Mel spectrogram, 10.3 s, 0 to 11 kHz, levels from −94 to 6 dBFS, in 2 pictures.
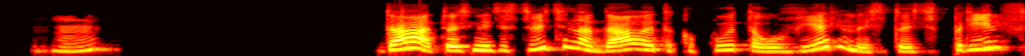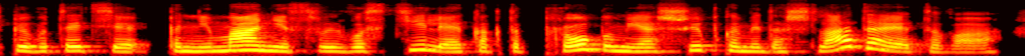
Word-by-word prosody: Мгм. 220 Hz, +6 st, -11 dB, 1.3 s
Да, 370 Hz, -, +10 dB
то -, -, +1 dB
есть 230 Hz, 0 st, +4 dB
мне 250 Hz, -2 st, +1 dB
действительно 300 Hz, -, -1 dB
дало 240 Hz, +6 st, +6 dB
это 265 Hz, -2 st, -2 dB
какую-то 245 Hz, 0 st, -6 dB
уверенность. 195 Hz, -, -3 dB
То -, -, -3 dB
есть, 195 Hz, 0 st, -10 dB
в -, -, -49 dB
принципе, 295 Hz, -, -2 dB
вот 210 Hz, 0 st, -11 dB
эти 220 Hz, -4 st, -5 dB
понимание 220 Hz, +2 st, +2 dB
своего 210 Hz, -1 st, -7 dB
стиля, 230 Hz, 0 st, -6 dB
я -, -, -6 dB
как-то 200 Hz, +1 st, -11 dB
пробами 235 Hz, -4 st, -1 dB
и -, -, -4 dB
ошибками 210 Hz, +2 st, -6 dB
дошла 195 Hz, -, -1 dB
до 345 Hz, -, 0 dB
этого. 185 Hz, -, -5 dB
225 Hz, 160 wpm, -19 LUFS, 200-265 Hz, 1.3 s, Да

